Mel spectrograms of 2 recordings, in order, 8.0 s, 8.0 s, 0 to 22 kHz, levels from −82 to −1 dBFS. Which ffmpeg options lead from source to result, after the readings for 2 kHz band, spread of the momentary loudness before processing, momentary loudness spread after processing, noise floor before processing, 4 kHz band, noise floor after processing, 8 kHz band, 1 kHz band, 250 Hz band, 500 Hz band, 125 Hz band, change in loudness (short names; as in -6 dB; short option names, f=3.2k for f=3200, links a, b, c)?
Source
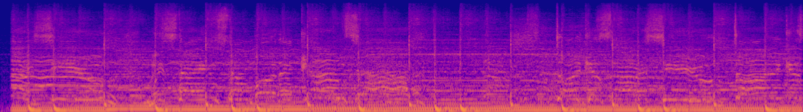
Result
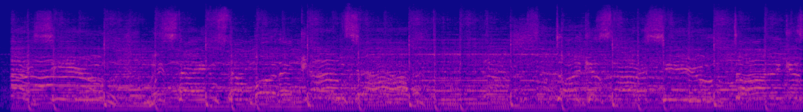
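-9.0 dB, 2 LU, 3 LU, -31 dBFS, -9.0 dB, -44 dBFS, -9.0 dB, -9.0 dB, -13.0 dB, -9.5 dB, -25.0 dB, -11.0 dB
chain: -af "alimiter=level_in=1.5dB:limit=-24dB:level=0:latency=1:release=41,volume=-1.5dB,highpass=280,volume=-4dB"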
